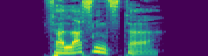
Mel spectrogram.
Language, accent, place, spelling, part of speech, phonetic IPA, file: German, Germany, Berlin, verlassenster, adjective, [fɛɐ̯ˈlasn̩stɐ], De-verlassenster.ogg
- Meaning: inflection of verlassen: 1. strong/mixed nominative masculine singular superlative degree 2. strong genitive/dative feminine singular superlative degree 3. strong genitive plural superlative degree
